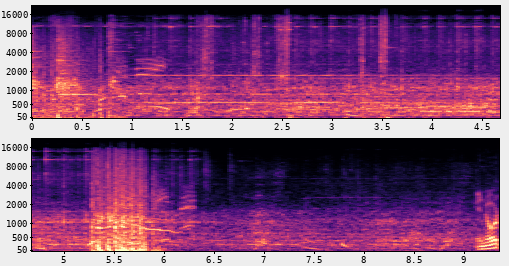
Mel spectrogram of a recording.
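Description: Gunfire from a video game firefight in a casino room, with bursts of automatic fire and a loud cluster of shots near the middle, under radio-style squad chatter.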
